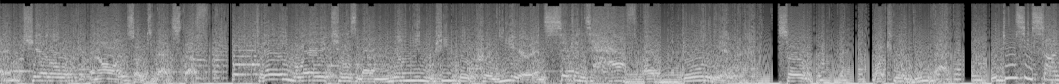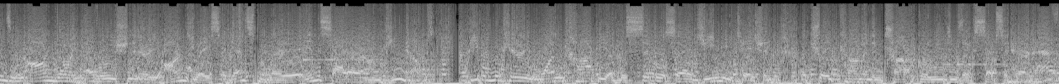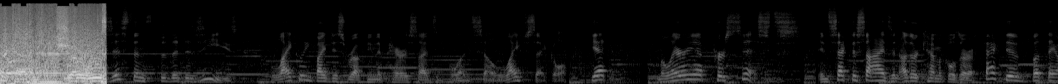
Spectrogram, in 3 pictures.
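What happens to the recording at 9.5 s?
That's signed and unsigned mixed up, 0 to 22.24 s. A likely flipped top bit on the 8-bit samples turns zero crossings into full-range jumps: harsh, uniformly loud distortion.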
